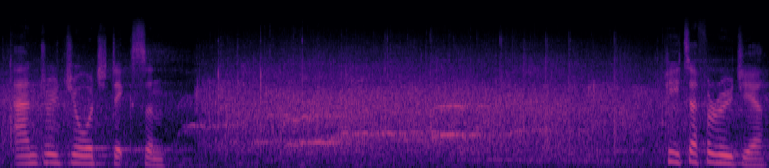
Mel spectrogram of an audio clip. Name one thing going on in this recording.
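A middle-aged woman reads out calmly into a microphone in a large hall.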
